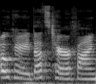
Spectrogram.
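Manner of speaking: plain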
